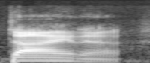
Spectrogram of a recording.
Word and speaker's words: Dina: modified go go go she says my name is pronounced Dina you should have put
